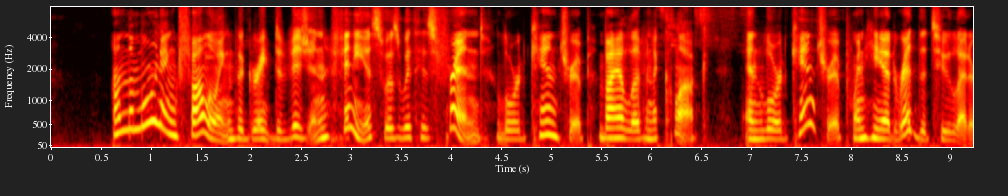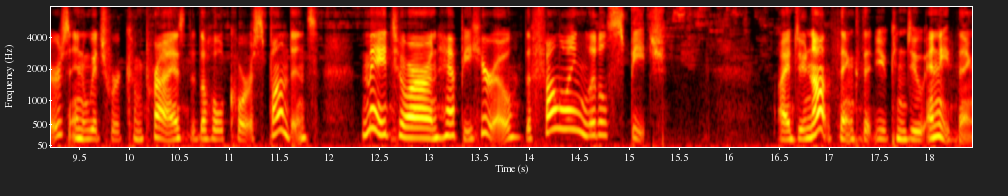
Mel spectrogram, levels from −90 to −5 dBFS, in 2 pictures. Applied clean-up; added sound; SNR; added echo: neural separator model SepFormer DNS4.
